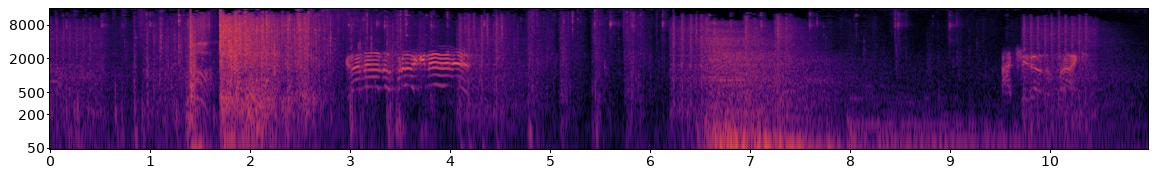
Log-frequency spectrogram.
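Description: Gunfire in the Rainbow Six Siege video game, a few sharp shot bursts scattered through the clip with a louder burst midway, heard under ongoing talk and game sounds.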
